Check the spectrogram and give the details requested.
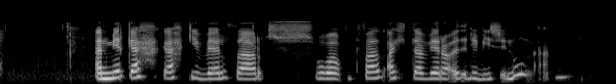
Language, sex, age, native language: Icelandic, male, 16, Icelandic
